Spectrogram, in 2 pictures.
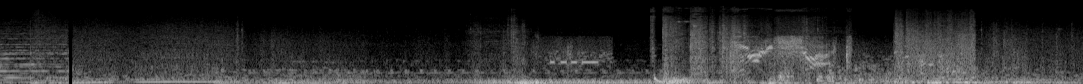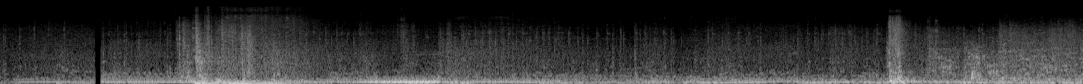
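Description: A tank engine rumbles low and steady.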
